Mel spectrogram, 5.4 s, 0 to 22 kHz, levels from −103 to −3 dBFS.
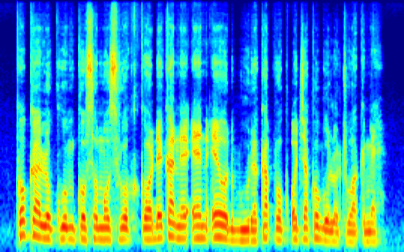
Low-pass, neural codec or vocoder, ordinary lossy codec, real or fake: none; codec, 44.1 kHz, 3.4 kbps, Pupu-Codec; none; fake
